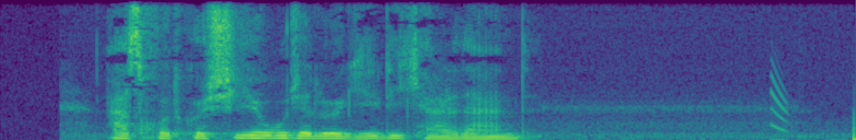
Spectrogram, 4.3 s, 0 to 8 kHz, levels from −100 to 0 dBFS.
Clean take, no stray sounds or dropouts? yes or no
no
